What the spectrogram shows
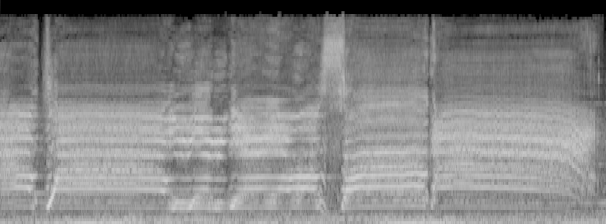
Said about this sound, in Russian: Мне показалось, что глаза полыхнули алым светом, когда мы пронеслись мимо, а затем до нас донесся пронзительный вопль.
